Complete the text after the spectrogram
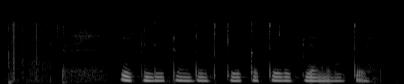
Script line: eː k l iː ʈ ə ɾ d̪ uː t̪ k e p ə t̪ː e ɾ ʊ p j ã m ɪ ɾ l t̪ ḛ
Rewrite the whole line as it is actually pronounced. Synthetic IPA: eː k l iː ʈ ə ɾ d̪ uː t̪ k e k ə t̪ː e ɾ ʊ p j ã m ɪ l t̪ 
